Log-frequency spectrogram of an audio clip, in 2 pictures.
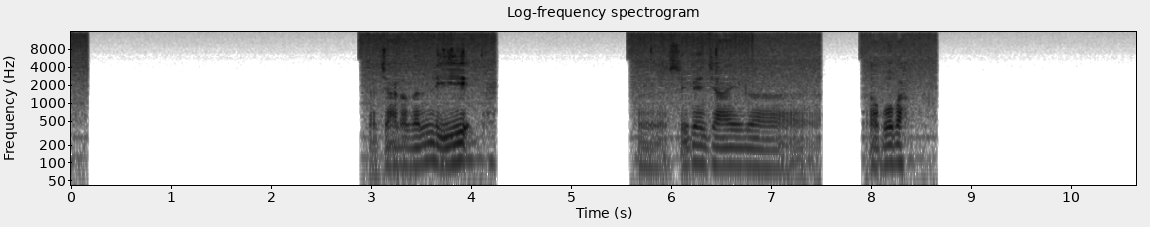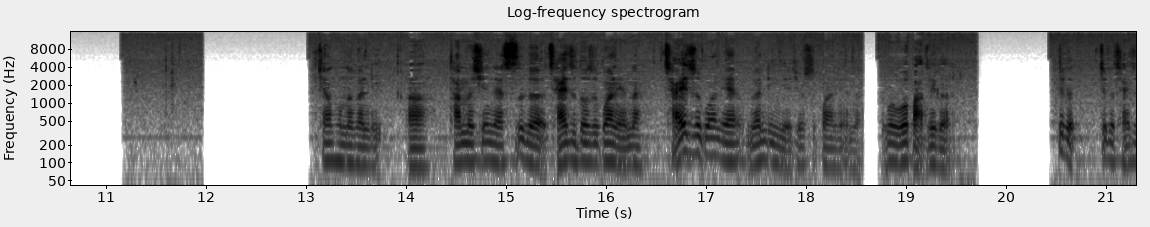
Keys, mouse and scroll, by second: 0.6 middle click, 1.4-5.2 drag, 5.4-7.1 drag, 8.6-10.4 middle drag, 9.0-11.3 right drag, 11.3 shift+l, 14.4 click, 14.9 right click, 15.8 click, 16.0-19.8 right drag, 19.3 g.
